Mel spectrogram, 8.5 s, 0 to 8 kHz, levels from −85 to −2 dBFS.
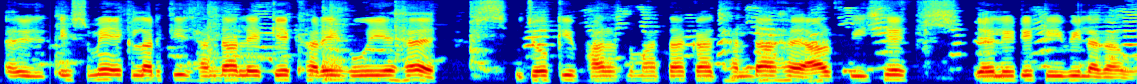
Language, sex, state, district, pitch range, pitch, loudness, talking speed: Hindi, male, Bihar, Jamui, 150-165 Hz, 155 Hz, -14 LUFS, 155 wpm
